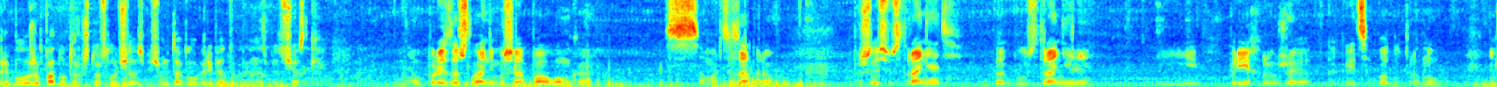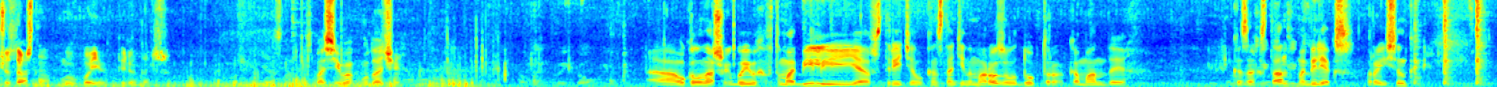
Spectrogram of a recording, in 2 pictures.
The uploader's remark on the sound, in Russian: Выпуск записан во время дня отдыха в Марокко на бивуаке около города Дахла.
